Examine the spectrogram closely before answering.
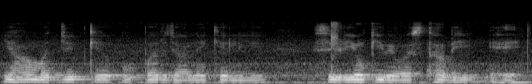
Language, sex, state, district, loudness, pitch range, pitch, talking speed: Hindi, male, Madhya Pradesh, Dhar, -17 LUFS, 100-110 Hz, 105 Hz, 135 wpm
